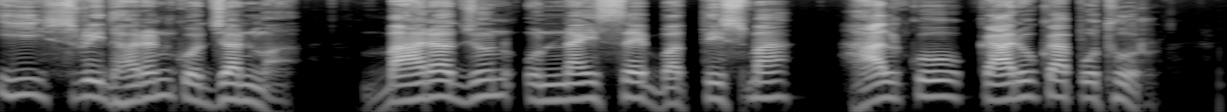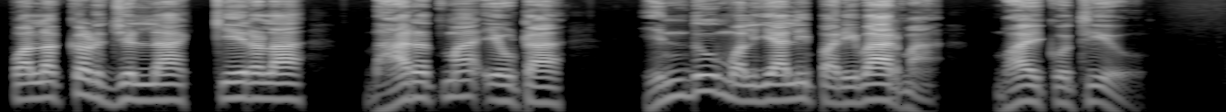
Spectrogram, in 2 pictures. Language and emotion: Nepali, neutral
